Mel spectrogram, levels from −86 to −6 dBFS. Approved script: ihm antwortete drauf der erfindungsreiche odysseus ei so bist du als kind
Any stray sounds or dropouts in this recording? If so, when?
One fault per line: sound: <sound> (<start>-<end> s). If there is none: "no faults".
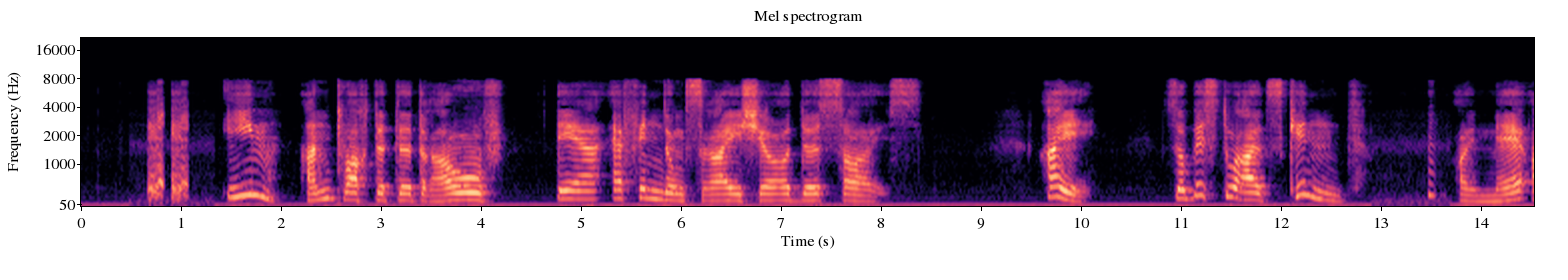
sound: laugh (0.7-1.1 s)
sound: laugh (13.4-13.7 s)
